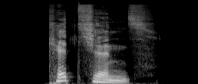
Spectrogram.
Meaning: genitive singular of Kettchen
- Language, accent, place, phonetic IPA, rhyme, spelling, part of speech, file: German, Germany, Berlin, [ˈkɛtçəns], -ɛtçəns, Kettchens, noun, De-Kettchens.ogg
